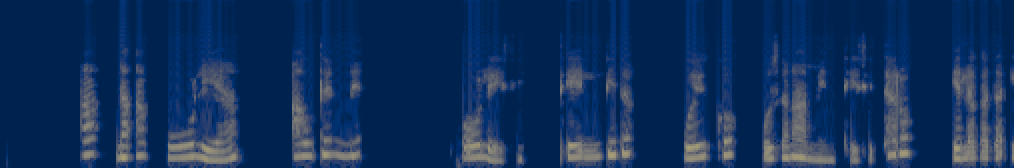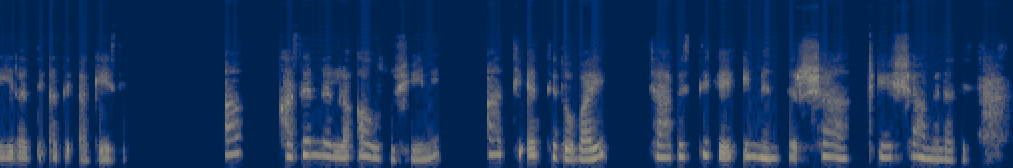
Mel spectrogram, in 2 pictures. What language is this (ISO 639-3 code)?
wal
